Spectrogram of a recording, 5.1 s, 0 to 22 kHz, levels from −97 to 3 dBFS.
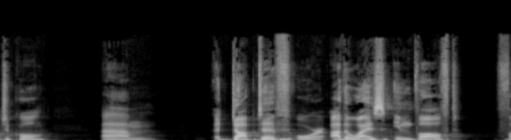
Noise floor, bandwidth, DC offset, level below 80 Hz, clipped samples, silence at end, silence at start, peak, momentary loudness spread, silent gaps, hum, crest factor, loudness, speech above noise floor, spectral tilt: -88 dBFS; 17 kHz; under 0.1%; -66 dBFS; under 0.1%; 0 s; 0 s; -6 dBFS; 17 LU; none; none; 24 dB; -27 LUFS; 60 dB; -3 dB/octave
